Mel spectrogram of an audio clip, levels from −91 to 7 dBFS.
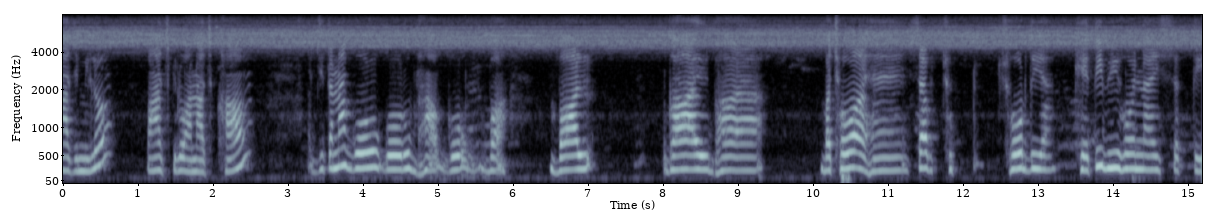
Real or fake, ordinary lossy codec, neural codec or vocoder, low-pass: real; none; none; none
